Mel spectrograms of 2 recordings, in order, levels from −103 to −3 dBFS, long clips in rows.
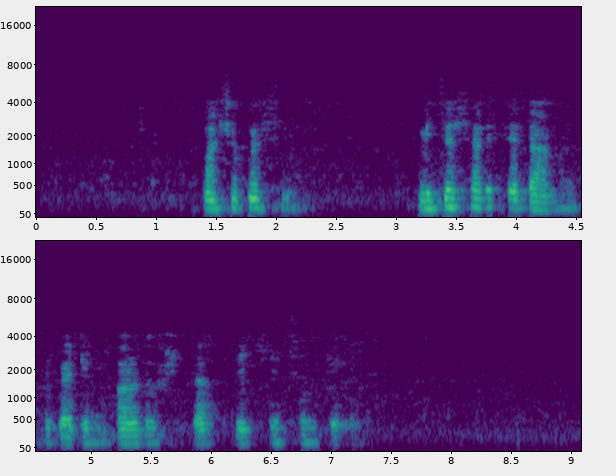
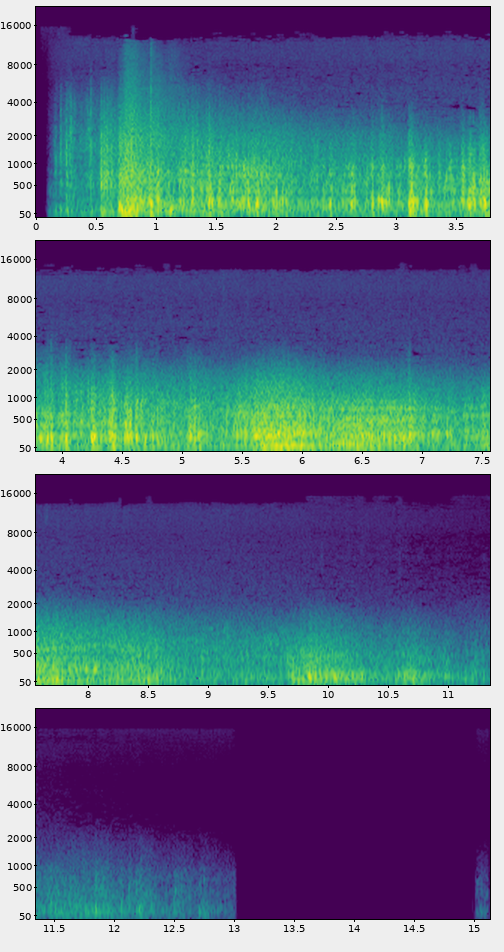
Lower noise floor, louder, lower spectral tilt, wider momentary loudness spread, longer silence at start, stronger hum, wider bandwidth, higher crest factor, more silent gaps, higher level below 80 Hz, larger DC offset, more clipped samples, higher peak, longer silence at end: first, -88 dBFS vs -57 dBFS; second, -44 LUFS vs -17 LUFS; about the same, -8.5 dB/octave vs -9.5 dB/octave; about the same, 18 LU vs 20 LU; first, 1.4 s vs 0.2 s; neither; second, 4.8 kHz vs 9.6 kHz; about the same, 22 dB vs 18 dB; neither; second, -84 dBFS vs -28 dBFS; neither; neither; second, -24 dBFS vs 0 dBFS; second, 2 s vs 3.95 s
